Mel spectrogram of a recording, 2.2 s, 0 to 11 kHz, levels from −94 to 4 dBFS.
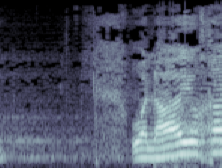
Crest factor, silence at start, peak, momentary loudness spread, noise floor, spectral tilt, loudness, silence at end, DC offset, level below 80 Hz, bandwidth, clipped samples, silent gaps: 14 dB; 0 s; 0 dBFS; 21 LU; -42 dBFS; -5.5 dB/octave; -11 LUFS; 0 s; under 0.1%; -52 dBFS; 10 kHz; 0.1%; none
